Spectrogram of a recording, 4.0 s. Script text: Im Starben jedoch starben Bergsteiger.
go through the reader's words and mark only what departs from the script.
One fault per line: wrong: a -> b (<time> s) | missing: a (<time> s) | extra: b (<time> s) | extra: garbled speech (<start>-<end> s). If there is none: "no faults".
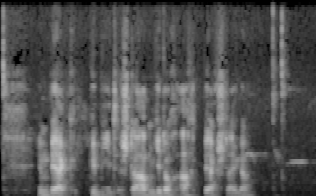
extra: Berggebiet (0.6 s)
wrong: starben -> acht (2.2 s)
